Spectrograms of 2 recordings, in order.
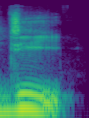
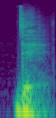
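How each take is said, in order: First: The consonant is followed by an 'ee' vowel. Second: The consonant is said alone with no vowel. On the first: The speaker calls it wrong. "مش دي على كسر" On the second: The speaker calls it right. "دال وعلى سكون"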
